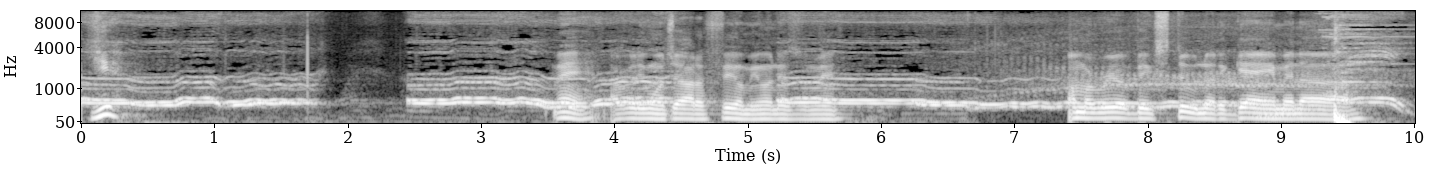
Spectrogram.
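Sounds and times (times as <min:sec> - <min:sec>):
wordless vocal melody: 0:00.0 - 0:10.0.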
